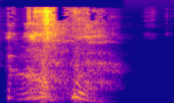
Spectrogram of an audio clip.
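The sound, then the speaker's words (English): A single loud sneeze in two quick bursts, a breathy voiced intake followed by a sharp, noisy expulsion, lasting under a second before silence. “Bless you.”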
